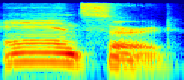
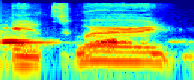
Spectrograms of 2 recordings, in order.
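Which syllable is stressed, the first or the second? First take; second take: first; second. First: The stress is on the first syllable. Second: The stress is on the second syllable. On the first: The speaker calls it right. "the emphasis is on the front" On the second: The speaker calls it wrong. "you said something closer to ans uh, answered"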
